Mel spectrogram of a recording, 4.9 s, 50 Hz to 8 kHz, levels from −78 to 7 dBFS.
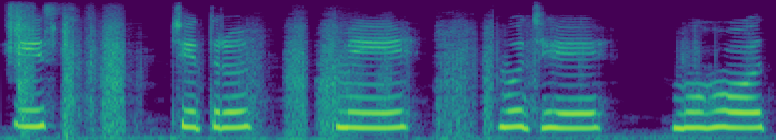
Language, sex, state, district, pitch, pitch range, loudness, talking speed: Hindi, female, Madhya Pradesh, Bhopal, 325 Hz, 320-335 Hz, -12 LUFS, 60 wpm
